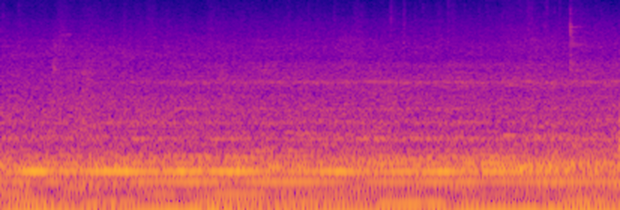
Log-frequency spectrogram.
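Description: A steady low mechanical hum, a motor or engine running evenly, with no distinct events.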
